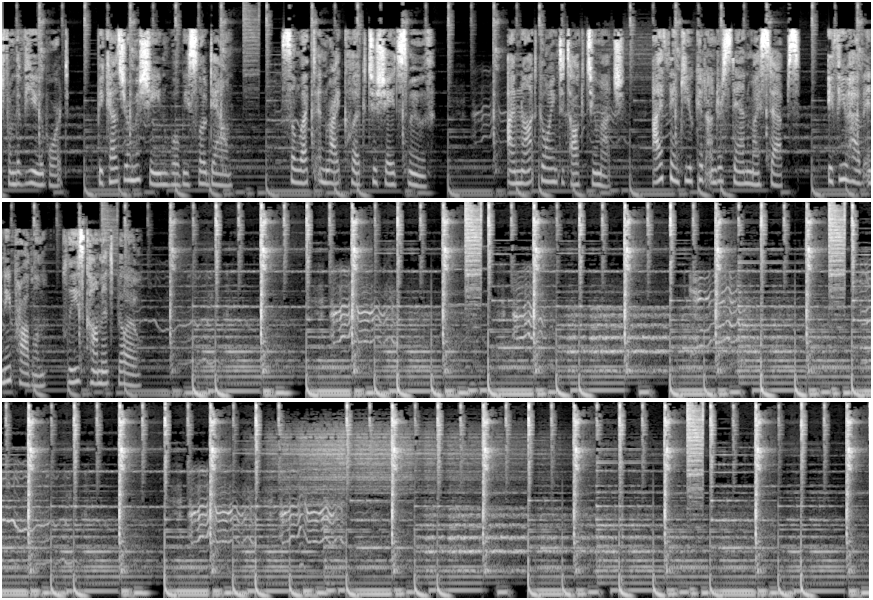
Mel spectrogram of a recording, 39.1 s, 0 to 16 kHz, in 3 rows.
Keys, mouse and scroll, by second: 1.0 click, 2.9-3.7 drag, 4.2 right click, 12.5-15.5 scroll down 1, 19.0-20.2 scroll down 1, 20.2-21.9 scroll down 3, 21.9-22.5 scroll down 1, 22.5-23.3 scroll up 4, 24.1 click, 28.9 click, 30.0 click, 34.8 click.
